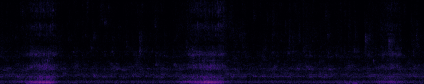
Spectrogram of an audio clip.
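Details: Three-year-old female Great Dane, a family pet, sleeping after her midday meal: deep rasping snores about three seconds apart, two strong breaths and a softer third near the end, with quiet hiss between.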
